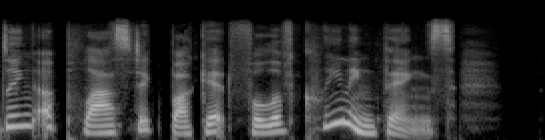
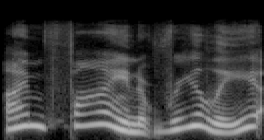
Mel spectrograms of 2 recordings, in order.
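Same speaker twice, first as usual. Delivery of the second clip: higher-pitched, hurried reassurance; 7 semitones higher than usual. A narrator's reading. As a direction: get the reassurance out quickly. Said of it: "I say, hurrieded".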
